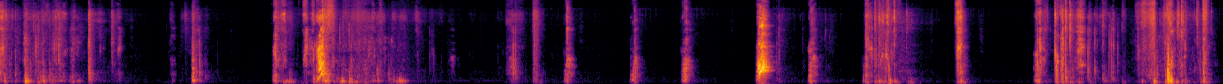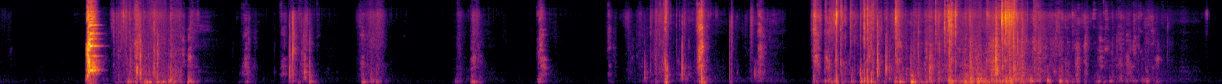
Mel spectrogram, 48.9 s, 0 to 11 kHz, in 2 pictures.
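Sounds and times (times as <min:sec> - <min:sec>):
dog barking: 0:06.3 - 0:06.7, 0:15.1 - 0:15.5, 0:26.2 - 0:26.6
dog scuffling and scraping: 0:40.7 - 0:47.6.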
